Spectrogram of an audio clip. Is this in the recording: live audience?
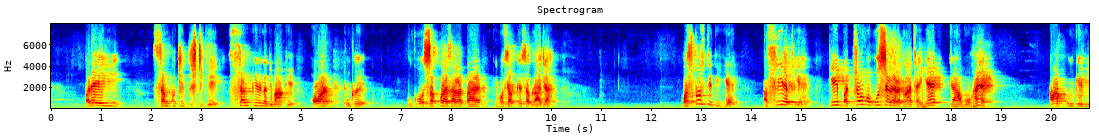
yes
